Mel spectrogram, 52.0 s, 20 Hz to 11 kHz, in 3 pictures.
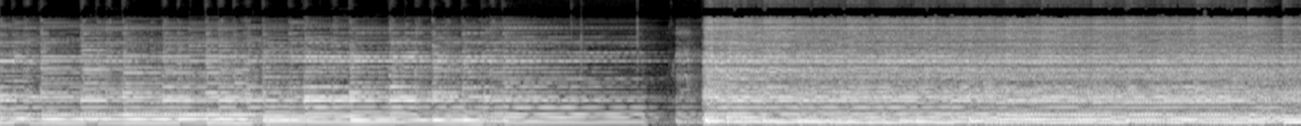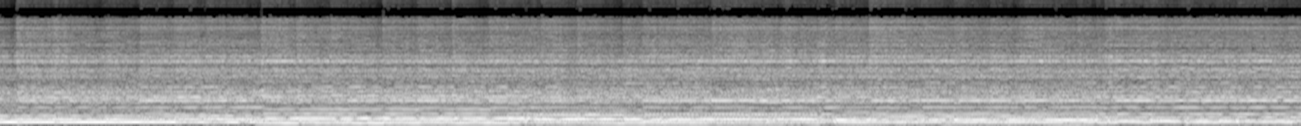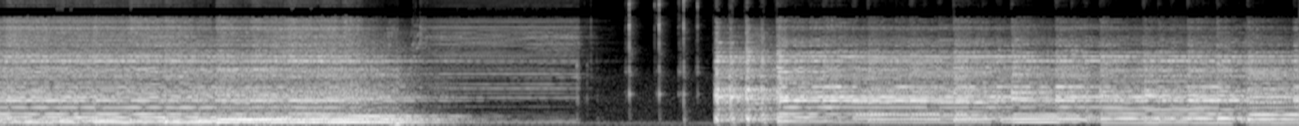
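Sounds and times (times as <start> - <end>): distorted electric guitar chords: 0.0 - 52.0
sharp clicks: 42.2 - 44.2.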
